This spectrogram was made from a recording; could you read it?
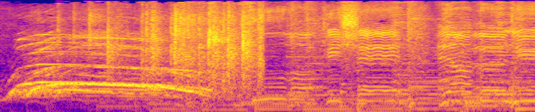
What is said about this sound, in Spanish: Pues sí, un aplauso de verdad, porque esto es una declaración de infinidad de temas que habéis seleccionado.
